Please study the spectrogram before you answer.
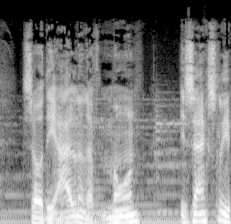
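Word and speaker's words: Møn: people and danish landmarks as we would say it in Danish so the island of moon is actually pronounced Moon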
